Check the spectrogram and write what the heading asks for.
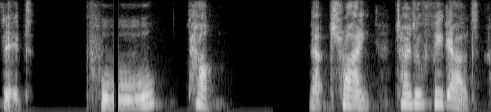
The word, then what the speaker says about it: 葡萄: Now, the second syllable is read as a neutral tone. 葡萄.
